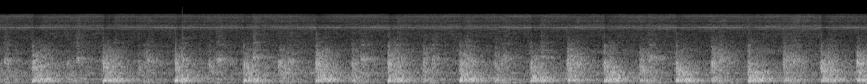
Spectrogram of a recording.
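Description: A horse's hooves thud in a trotting rhythm on a treadmill belt.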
